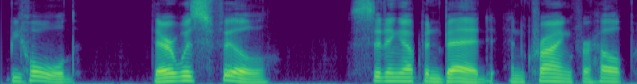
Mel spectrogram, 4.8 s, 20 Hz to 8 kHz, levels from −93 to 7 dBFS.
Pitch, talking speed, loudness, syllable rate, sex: 125 Hz, 140 wpm, -18 LUFS, 4.2 syllables/s, male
